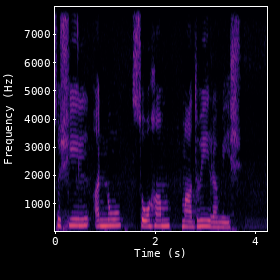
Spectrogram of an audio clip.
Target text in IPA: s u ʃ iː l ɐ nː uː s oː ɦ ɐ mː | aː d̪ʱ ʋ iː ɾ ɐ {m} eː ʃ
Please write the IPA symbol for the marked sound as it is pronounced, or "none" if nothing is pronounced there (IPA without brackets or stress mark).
m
